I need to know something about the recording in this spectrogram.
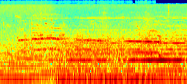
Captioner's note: birds chirping; rooster crowing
